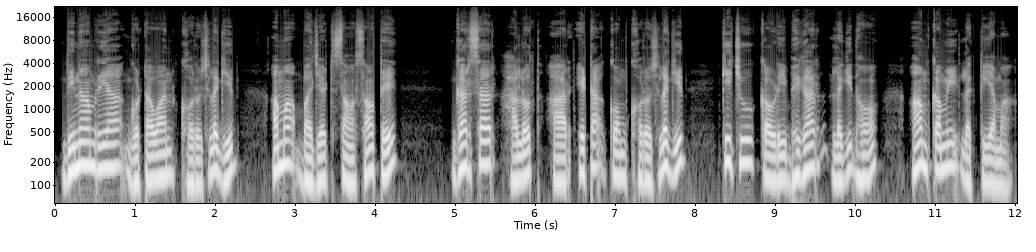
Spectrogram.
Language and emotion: Santali, neutral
